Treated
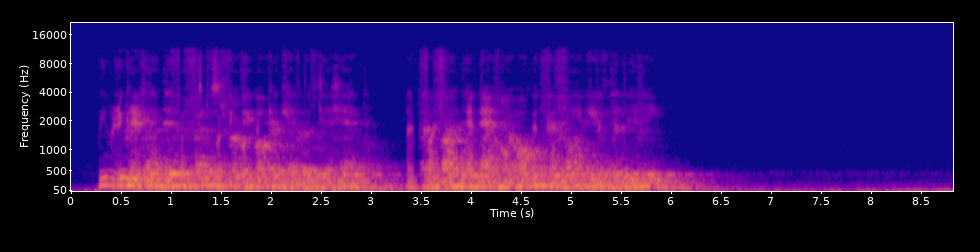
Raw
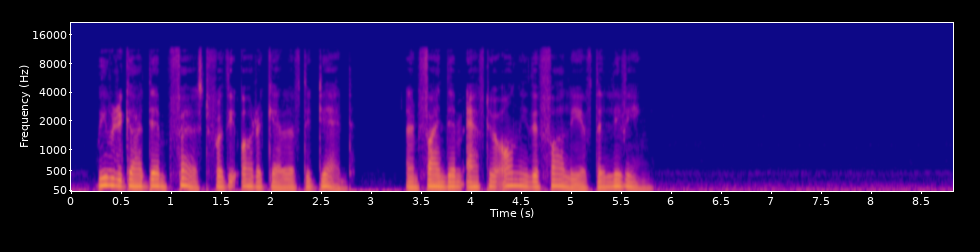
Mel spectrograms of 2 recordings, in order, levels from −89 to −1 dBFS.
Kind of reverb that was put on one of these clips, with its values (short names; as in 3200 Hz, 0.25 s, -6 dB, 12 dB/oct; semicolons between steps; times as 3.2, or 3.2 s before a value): digital reverb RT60 1.2 s, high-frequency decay 0.25×, pre-delay 0.11 s, DRR -7.5 dB; gain -9 dB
